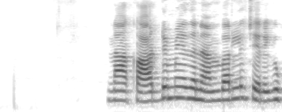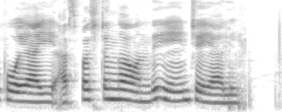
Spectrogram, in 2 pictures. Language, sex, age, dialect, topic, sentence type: Telugu, female, 18-24, Utterandhra, banking, question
